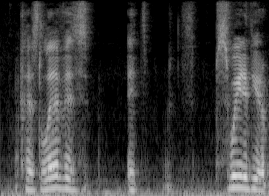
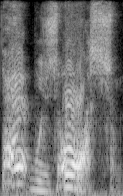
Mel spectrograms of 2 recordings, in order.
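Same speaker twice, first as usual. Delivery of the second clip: slow, loud, higher gushing fan voice; drunk fan impression; 5 semitones higher, 7 dB louder, slower than usual. Fan telling the band about the show, slow loud gush. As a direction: ham up the excited concert-goer, drawn out. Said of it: "I'm doing a perfect impression right now".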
